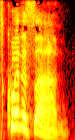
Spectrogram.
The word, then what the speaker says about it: Quintesson: It's quintesson.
